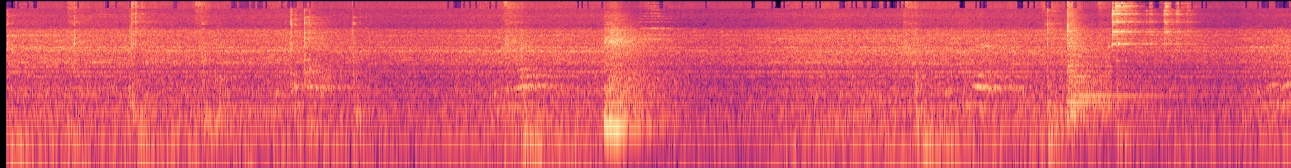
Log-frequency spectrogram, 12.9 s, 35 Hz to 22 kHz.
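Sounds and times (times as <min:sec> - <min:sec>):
metalworking machinery humming: 0:00.1 - 0:12.9
ringing metal clang: 0:10.7 - 0:12.0.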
